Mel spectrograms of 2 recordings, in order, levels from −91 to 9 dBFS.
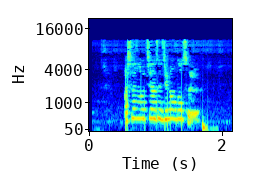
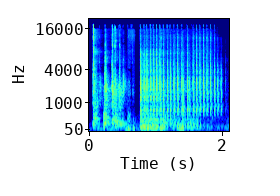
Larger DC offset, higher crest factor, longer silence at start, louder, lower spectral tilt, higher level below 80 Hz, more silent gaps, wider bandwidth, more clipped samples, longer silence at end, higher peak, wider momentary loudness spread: neither; second, 18 dB vs 26 dB; first, 0.5 s vs 0.05 s; first, -27 LUFS vs -33 LUFS; first, -4.5 dB/octave vs -1.5 dB/octave; first, -44 dBFS vs -56 dBFS; neither; second, 11.5 kHz vs 19 kHz; neither; first, 0.35 s vs 0.1 s; about the same, -10 dBFS vs -10 dBFS; first, 8 LU vs 5 LU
